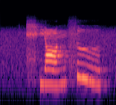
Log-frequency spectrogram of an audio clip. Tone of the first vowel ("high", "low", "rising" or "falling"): rising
